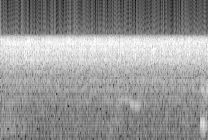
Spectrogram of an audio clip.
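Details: Female Southern Pacific rattlesnake, taken from warm asphalt near Whitewater, California, half an hour after sunset, sounds a constant hissing rattle, steady and unvarying, with a voice starting at the very end.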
